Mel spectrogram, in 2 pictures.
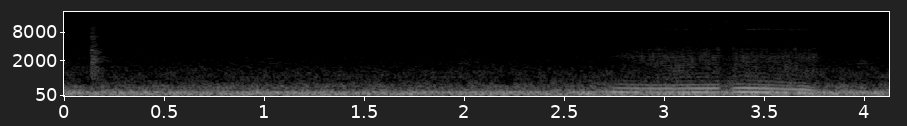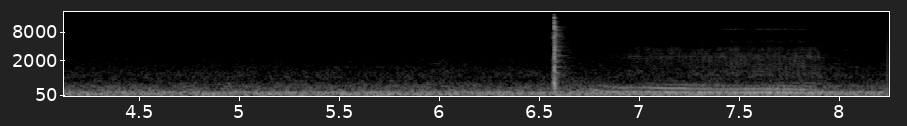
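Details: A cat giving two soft, whistling, tonal snores on the in-breath, about four seconds apart, over a steady low room hum: snoring.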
